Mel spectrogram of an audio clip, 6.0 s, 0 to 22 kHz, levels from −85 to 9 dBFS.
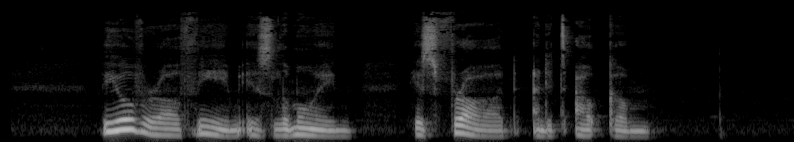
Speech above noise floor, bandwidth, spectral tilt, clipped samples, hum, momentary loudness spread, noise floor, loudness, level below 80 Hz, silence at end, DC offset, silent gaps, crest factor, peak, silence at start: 42 dB; 16 kHz; -5.5 dB/octave; under 0.1%; none; 16 LU; -73 dBFS; -32 LUFS; -80 dBFS; 1.1 s; under 0.1%; none; 18 dB; -14 dBFS; 0.75 s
